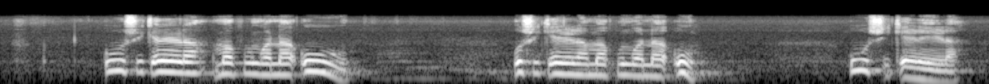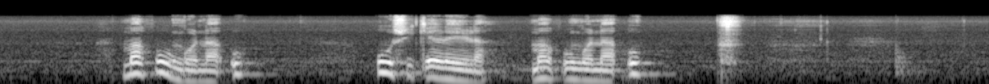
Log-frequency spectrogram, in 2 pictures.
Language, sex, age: Venda, male, 20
